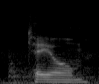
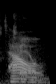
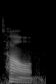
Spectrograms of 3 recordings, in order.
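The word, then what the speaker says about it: Taom: Also want to give a huge thank you to Aramith, Teom, Simonis, Fort Worth Billiards.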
